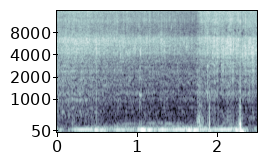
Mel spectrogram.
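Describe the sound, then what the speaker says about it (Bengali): Potatoes sizzle in hot oil in a pan with cumin seeds, a steady close frying hiss with a few soft clinks and stirring knocks near the end. "আলুটা দিয়ে দেবো,"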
